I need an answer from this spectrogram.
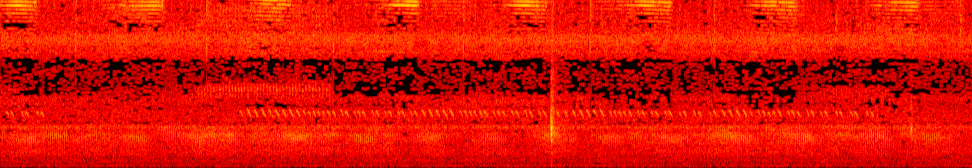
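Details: Insects singing in a nature soundscape: very high, buzzy bursts repeating about every one and a half seconds over a steady pulsed mid-high trill and a dense, hissing background chorus, with one sharp click midway.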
